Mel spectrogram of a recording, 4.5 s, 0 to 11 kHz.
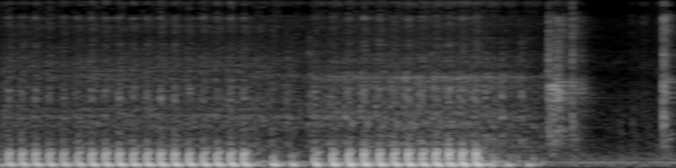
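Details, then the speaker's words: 2019 Yamaha TTR 50, cold-natured, only runs on choke until warm: after turning choke off, single-cylinder idle thumps unevenly about three to four per second, stumbles and stalls; running lean. "But turn the choke off, and you'll see it'll slowly start to die."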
